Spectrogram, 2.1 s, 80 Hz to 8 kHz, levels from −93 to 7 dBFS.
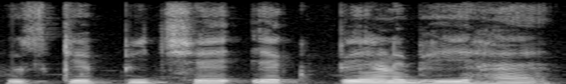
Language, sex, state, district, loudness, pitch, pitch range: Hindi, male, Jharkhand, Palamu, -16 LUFS, 125 Hz, 120-130 Hz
